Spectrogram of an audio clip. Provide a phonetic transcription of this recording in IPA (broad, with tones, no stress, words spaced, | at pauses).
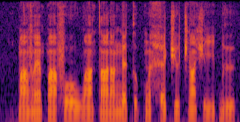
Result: k͡pã˧vɛ̃˦pã˧ foː˨ wã˧tã˦ ɾã˦ŋɛ˧kə˨ kʷɛ̃˦hɛ˧ t͡ʃɨ˦˨t͡ʃã˨ʃiː˨˦ ɓɨ˦˨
